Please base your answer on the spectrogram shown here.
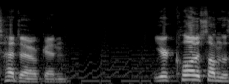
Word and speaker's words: hadoken: oh yep I think I pronounce it a little a little off because I say hi token instead of hadoken it's hot token dang it okay I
